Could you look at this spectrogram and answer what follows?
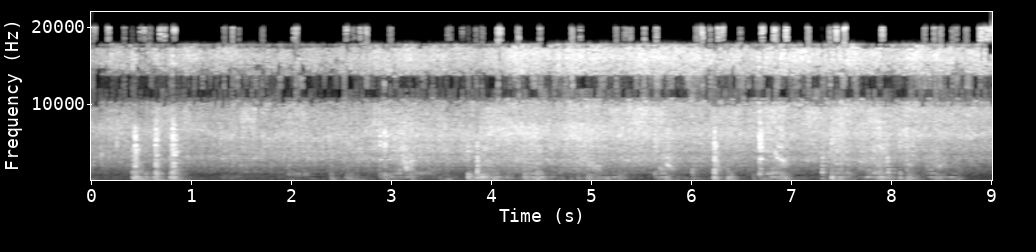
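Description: Potato pieces go into a pan of fried shrimp and crackle in hot oil, with a continuous sizzle punctuated by repeated scraping and clacking stirs throughout, close and fairly loud, no talking.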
